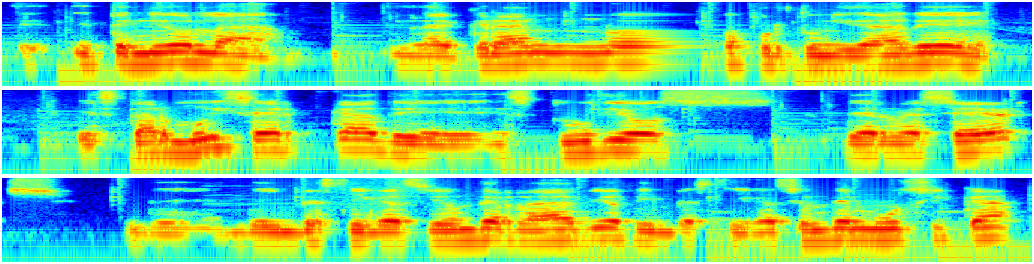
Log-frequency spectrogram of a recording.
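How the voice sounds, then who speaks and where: A man's voice: medium pitch, warm tone. A man who works as a radio broadcaster, speaking hesitantly with many fillers and repeated words during a casual panel chat.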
